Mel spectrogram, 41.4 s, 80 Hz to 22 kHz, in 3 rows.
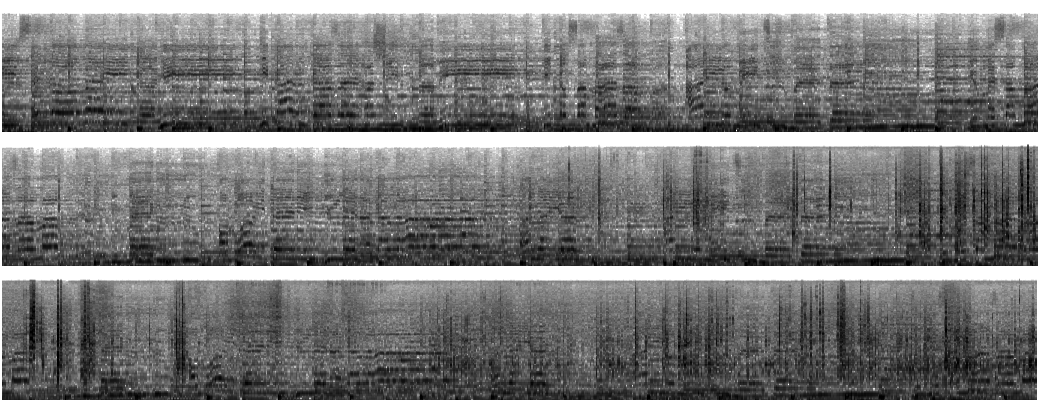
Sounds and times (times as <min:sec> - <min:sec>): Music: 0:00.0 - 0:41.4.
